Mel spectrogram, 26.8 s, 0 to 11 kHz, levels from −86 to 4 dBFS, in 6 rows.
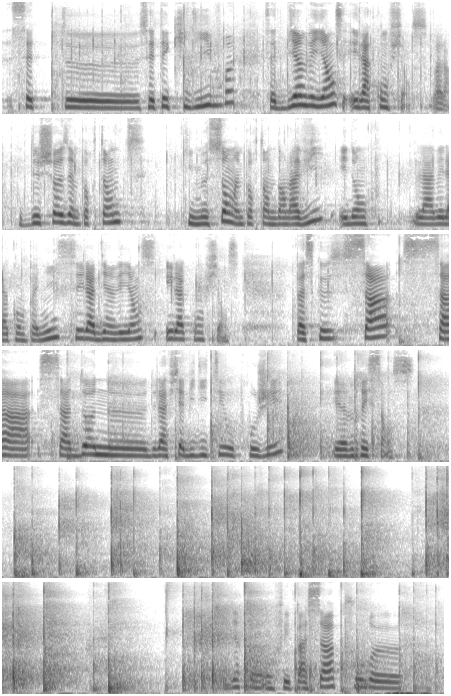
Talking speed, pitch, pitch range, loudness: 130 wpm, 215 Hz, 195-235 Hz, -31 LUFS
